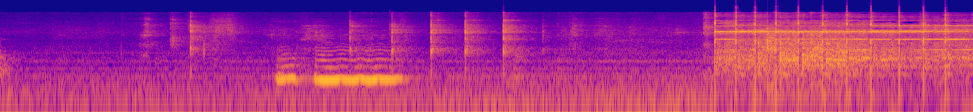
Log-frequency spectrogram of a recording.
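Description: Metal spoon scraping peanut butter out of a small bowl into a glass mixing bowl, with scattered clinks and scrapes. About five seconds in comes a loud, steady scrape of the spoon against the glass, with a ringing tone in it.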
